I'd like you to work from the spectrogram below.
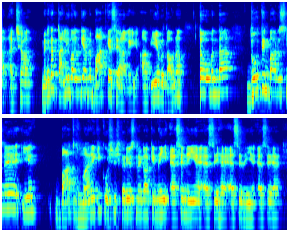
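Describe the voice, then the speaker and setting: A young Indian vlogger tells personal stories to camera in a casual, conversational way, slipping English words in and acting out what the people in them said. His voice is a little high, and the room is echoey.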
